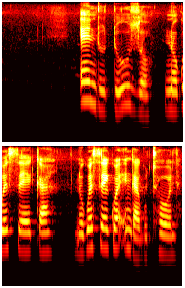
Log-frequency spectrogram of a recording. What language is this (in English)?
Zulu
